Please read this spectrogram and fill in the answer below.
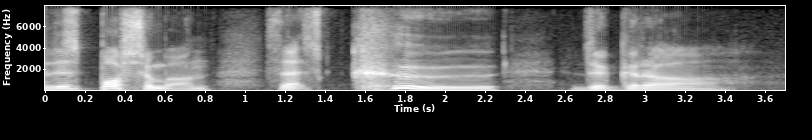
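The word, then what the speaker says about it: coup de grâce: yeah, maybe it's like this is all sort of French. So the de is up, French for yes. of, isn't it? So this bottom one, so that's coup de grace, coup de grace, I should say, Coupe coup de de grace.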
